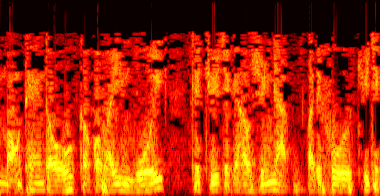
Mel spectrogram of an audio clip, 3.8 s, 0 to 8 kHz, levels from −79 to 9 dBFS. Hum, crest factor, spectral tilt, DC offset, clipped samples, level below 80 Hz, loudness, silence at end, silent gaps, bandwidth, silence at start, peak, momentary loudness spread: none; 12 dB; -9 dB/octave; under 0.1%; 0.2%; -32 dBFS; -12 LUFS; 0 s; none; 5 kHz; 0 s; 0 dBFS; 4 LU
